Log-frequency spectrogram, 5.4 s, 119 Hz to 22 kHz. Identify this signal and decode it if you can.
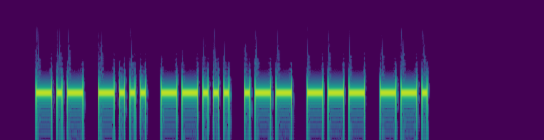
Morse code, heard as a keyed tone, about 23 wpm, 700 Hz. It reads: KB7WOG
